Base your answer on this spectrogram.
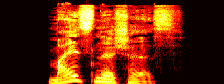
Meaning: strong/mixed nominative/accusative neuter singular of meißnisch
- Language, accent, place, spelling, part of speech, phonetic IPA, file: German, Germany, Berlin, meißnisches, adjective, [ˈmaɪ̯snɪʃəs], De-meißnisches.ogg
